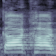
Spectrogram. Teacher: पूरा कवर्ग कंठ से बोला जाएगा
